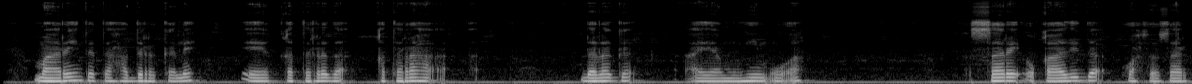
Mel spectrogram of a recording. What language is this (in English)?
Somali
